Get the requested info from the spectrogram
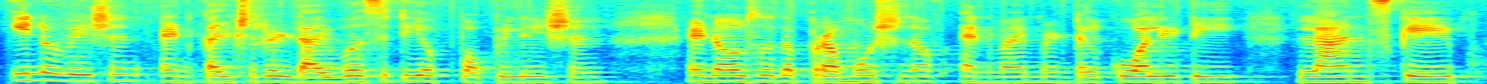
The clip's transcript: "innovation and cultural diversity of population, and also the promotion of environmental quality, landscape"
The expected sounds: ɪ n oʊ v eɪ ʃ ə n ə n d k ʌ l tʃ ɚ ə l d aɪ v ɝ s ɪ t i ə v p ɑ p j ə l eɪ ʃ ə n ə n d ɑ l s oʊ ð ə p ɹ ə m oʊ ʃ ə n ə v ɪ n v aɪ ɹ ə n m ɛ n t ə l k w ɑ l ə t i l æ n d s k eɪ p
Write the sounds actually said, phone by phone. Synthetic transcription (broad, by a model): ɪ n oʊ v eɪ ʃ ə n ə n d k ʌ l tʃ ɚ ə l d aɪ v ɝ s ɪ t i ə v p ɑ p j ə l eɪ ʃ ə n ə n d ɑ l s oʊ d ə p ɹ ə m oʊ ʃ ə n ə v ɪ n v aɪ ə n m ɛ n t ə l k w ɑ l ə t i l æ n d s k eɪ p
